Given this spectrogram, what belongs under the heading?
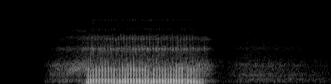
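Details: One long, loud, rattling snore on an in-breath with a fluttering vibration throughout, then a quiet out-breath; snoring.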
